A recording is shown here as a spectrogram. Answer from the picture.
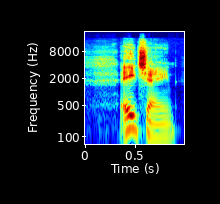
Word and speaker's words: Etienne: I've been calling it the pronunciation of this name, A-Chain. It's going A-Chain. I'm just going to keep calling him A-Chain or A-Chain.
